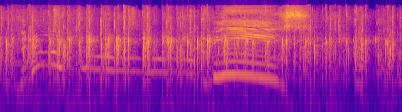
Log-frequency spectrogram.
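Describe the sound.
A circus audience applauds at the end of the show, after the animal parade, with dense, steady clapping throughout, while excited voices call out and cheer over the noise, one rising into a loud, drawn-out shout.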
